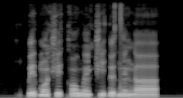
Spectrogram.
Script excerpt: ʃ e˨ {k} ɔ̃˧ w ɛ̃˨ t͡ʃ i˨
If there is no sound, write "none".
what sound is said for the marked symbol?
k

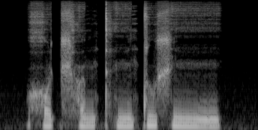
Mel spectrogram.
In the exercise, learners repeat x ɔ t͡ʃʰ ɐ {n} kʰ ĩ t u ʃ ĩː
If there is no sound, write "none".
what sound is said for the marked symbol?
n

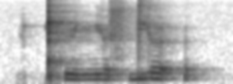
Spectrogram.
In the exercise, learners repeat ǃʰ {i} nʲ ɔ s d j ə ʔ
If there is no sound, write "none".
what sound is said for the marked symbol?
y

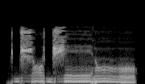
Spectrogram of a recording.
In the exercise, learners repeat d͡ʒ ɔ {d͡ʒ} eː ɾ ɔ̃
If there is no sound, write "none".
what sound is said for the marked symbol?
d͡ʒ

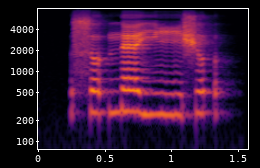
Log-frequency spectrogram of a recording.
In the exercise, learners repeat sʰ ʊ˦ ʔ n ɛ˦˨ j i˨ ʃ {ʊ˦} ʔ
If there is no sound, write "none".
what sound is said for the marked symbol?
ʊ˦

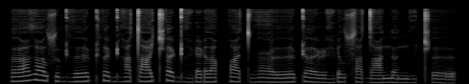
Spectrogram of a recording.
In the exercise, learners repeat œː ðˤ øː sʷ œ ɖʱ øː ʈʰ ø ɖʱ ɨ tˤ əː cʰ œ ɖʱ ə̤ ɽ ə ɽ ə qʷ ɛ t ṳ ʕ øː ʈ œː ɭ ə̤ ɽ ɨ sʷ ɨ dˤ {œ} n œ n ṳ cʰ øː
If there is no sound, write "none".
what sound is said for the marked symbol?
œ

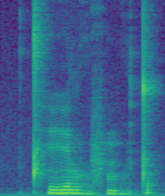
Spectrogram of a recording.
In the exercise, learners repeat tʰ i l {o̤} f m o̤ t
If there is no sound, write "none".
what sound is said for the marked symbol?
o̤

